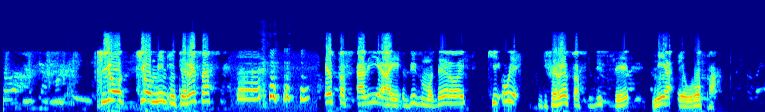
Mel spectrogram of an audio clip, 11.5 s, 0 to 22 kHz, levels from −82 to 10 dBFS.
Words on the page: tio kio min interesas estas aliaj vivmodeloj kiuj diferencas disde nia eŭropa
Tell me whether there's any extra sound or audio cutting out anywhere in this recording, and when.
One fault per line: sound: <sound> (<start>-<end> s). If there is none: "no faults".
sound: laugh (3.5-4.7 s)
